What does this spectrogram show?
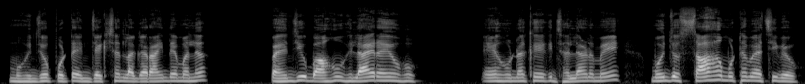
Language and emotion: Sindhi, fearful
